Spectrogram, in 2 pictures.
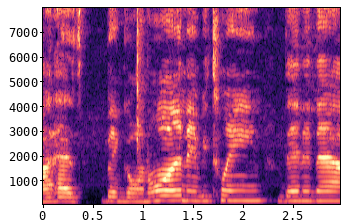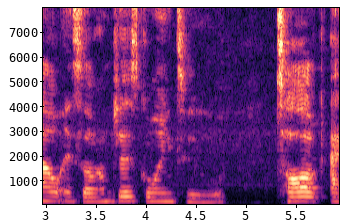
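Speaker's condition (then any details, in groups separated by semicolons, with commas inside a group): No condition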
